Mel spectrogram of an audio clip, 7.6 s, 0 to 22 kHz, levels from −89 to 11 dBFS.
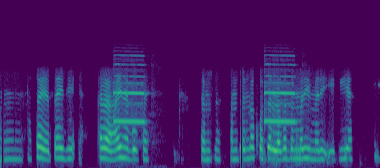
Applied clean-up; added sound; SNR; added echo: none; Wind instrument, woodwind instrument; 1 dB; none.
